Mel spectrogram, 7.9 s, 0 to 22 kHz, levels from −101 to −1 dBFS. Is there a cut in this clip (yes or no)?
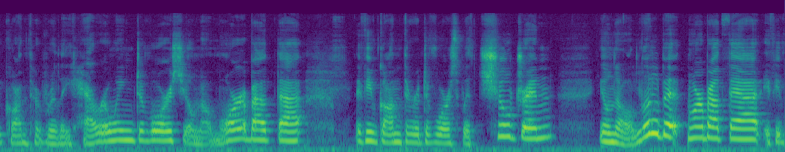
no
